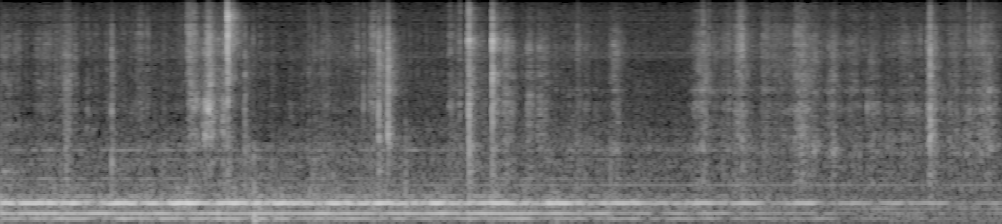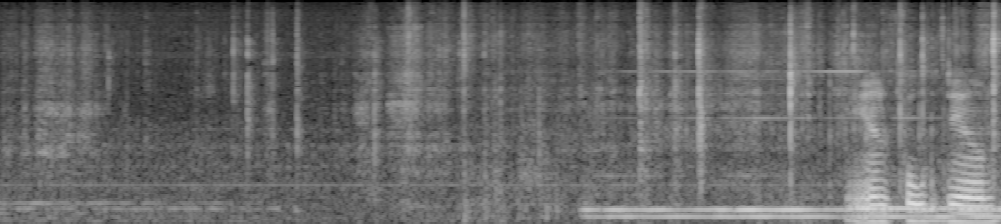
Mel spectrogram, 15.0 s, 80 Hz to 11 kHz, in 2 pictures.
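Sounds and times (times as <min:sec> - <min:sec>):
held background music tone: 0:00.0 - 0:10.7, 0:11.9 - 0:15.0
paper crackles: 0:05.2 - 0:11.9
paper rustling and crinkling: 0:05.2 - 0:12.0.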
